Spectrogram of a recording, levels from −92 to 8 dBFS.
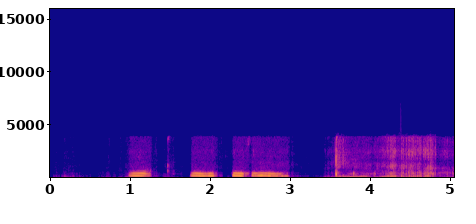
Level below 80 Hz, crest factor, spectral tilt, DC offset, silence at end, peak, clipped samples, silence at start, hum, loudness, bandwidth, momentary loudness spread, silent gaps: -46 dBFS; 20 dB; -12 dB/octave; under 0.1%; 0.25 s; -10 dBFS; under 0.1%; 1 s; none; -28 LUFS; 4.1 kHz; 19 LU; 1.65-1.73 s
